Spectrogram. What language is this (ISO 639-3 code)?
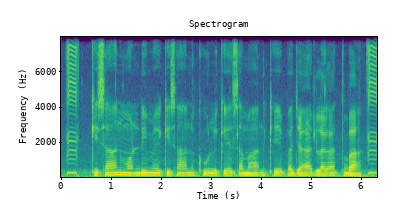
bho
